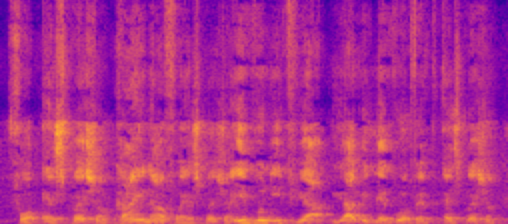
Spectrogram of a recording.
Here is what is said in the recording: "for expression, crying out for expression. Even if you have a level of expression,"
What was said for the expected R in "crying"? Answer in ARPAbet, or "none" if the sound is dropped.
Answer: none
